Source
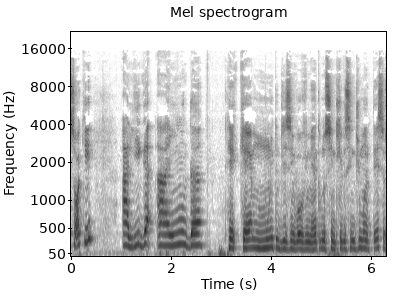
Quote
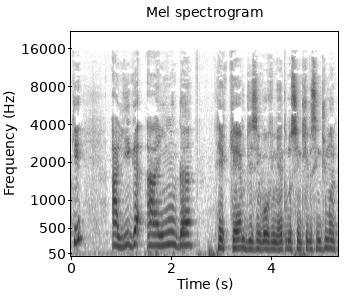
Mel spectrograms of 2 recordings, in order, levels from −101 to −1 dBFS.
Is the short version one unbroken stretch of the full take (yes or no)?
no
